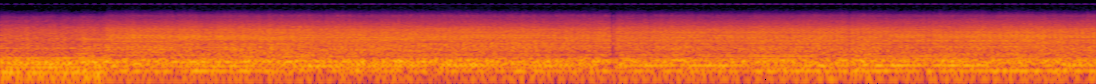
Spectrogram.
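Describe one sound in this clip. Sand hisses as a slinger conveyor hurls it in a stream.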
